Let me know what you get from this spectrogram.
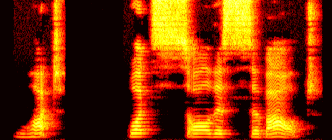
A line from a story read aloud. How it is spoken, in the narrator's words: manages, the hiss of his snake voice doesn't pick up anything too incriminating in the way of tones and inflections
